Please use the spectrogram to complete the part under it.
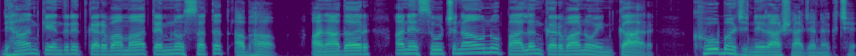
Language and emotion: Gujarati, sad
